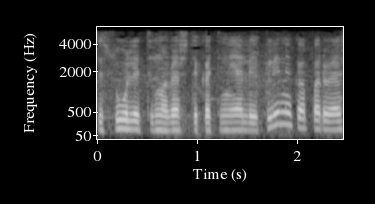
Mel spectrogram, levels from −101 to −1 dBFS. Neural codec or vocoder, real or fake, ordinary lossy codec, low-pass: none; real; MP3, 32 kbps; 5.4 kHz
